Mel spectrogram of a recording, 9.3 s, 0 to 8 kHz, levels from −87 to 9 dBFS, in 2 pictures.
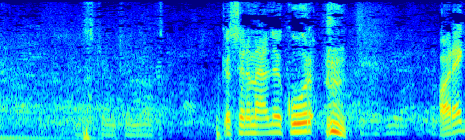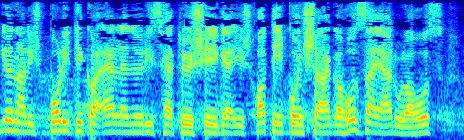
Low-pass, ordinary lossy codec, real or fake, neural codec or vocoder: none; none; real; none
